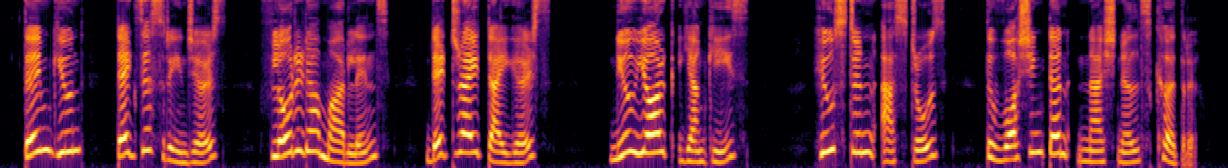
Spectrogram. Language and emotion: Kashmiri, neutral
